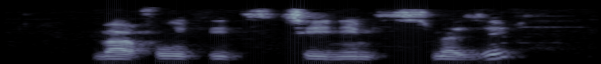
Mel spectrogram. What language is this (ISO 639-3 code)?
kab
